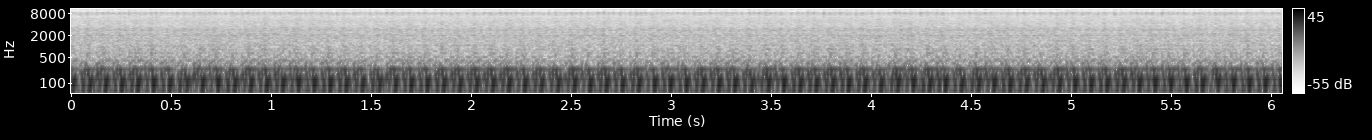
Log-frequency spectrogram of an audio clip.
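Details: KTM RC8R with a swapped 2020+ third-gen 1290 Super Duke engine and electronics, first start after the swap: deep, even, steady thrum of about three beats a second, no knocks or misses; normal idle.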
